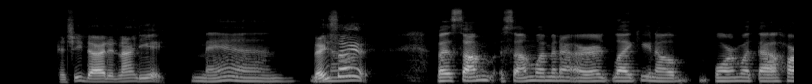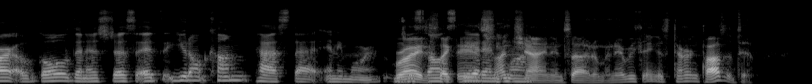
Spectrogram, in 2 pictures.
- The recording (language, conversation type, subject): English, unstructured, Have you ever shared a story about someone who passed away that made you smile?
- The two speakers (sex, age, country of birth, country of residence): female, 35-39, United States, United States; male, 65-69, United States, United States
- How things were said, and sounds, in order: none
